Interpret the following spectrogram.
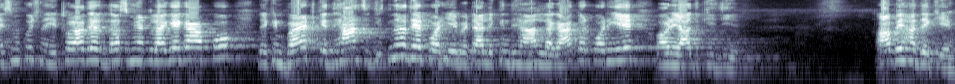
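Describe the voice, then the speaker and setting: A woman teacher with a high, bright voice, sounding out each syllable patiently for young pupils. Her voice rings with a long reverb. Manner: patient, spells words out syllable by syllable; calls the pupil "beta" fondly. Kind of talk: online class for children.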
